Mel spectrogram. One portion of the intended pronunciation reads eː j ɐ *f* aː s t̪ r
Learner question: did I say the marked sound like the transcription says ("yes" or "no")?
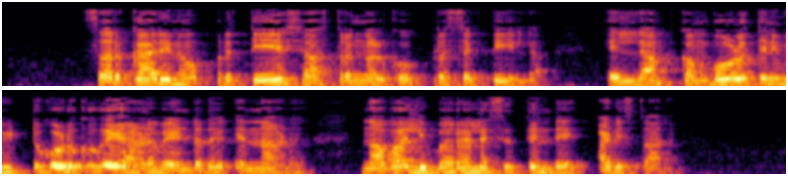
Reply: no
